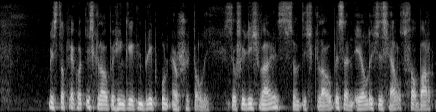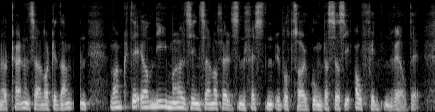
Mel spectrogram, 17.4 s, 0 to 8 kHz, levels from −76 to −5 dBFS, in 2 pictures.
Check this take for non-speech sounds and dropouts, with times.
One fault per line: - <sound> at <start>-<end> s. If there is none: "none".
- dropout at 10.2-10.3 s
